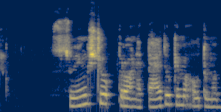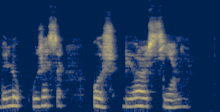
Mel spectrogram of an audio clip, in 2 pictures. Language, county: Lithuanian, Vilnius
